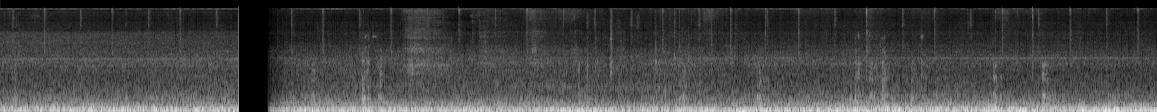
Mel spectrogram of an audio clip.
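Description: Steady low road and engine rumble heard from inside a moving vehicle. About two and a half seconds in, the sound cuts out suddenly and briefly, then resumes.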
